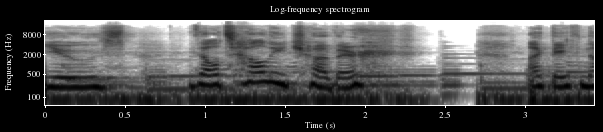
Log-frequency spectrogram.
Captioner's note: laughs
